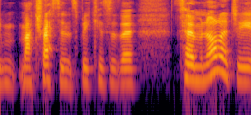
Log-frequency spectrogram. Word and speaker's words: matrescence: it's funny isn't it lots of people kind of go mat matent or I mean I guess you could pronounce it like that if you wanted to I don't know but I i' I've only known it to be matrescence because of the terminology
